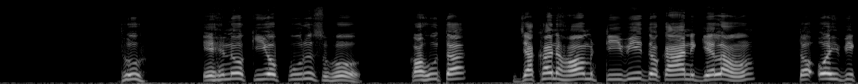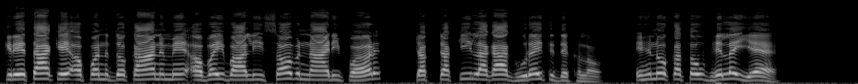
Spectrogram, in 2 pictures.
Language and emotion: Maithili, disgusted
